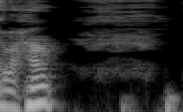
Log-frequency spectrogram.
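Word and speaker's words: לחם: Veja só, a mesma palavra que pão, mesma grafia, só muda a pronúncia, em vez de lehem, é laham, realmente a palavra para guerra.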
